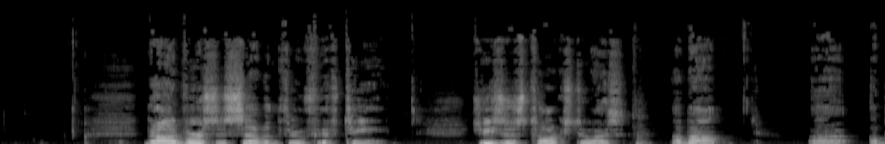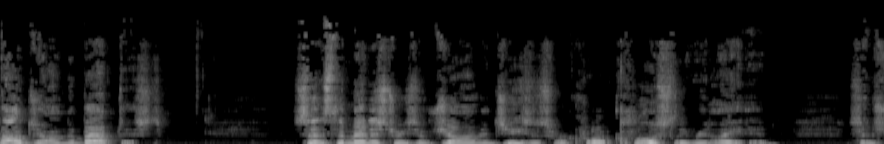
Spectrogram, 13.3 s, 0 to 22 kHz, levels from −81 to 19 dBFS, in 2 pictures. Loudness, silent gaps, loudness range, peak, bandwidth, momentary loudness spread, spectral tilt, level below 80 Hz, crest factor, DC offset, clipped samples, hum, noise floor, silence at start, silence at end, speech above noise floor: -21 LUFS; none; 5 LU; 0 dBFS; 19 kHz; 16 LU; -4 dB/octave; -66 dBFS; 22 dB; under 0.1%; under 0.1%; none; -70 dBFS; 0.8 s; 0 s; 49 dB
